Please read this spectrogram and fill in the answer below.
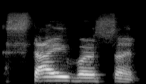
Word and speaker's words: Stuyvesant: And the pronunciation of the name of the town, I want to mention to everybody, is Stuyvesant.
